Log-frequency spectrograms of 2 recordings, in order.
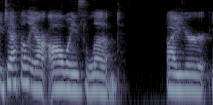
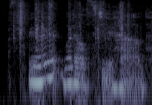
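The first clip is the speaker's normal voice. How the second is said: much softer, hushed question to spirit; quiet call to spirit; 4 semitones higher, 8 dB quieter than usual. Real, not acted. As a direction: murmur it as if asking an unseen guide. Asking spirit during reading.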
